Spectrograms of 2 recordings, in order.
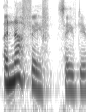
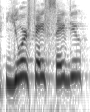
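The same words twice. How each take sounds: First: "Enough" leaned on, low and dismissive; "Enough" stressed, mock heretic claim. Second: "Your" lifted and slowed, louder; "Your" set against enough; stress on your. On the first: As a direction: hit "Enough" as the wrong reading. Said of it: "He didn't say". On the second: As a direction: lean on "Your", slow and deliberate. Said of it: "He didn't say, "Enough faith saved you". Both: Shown as a demonstration.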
